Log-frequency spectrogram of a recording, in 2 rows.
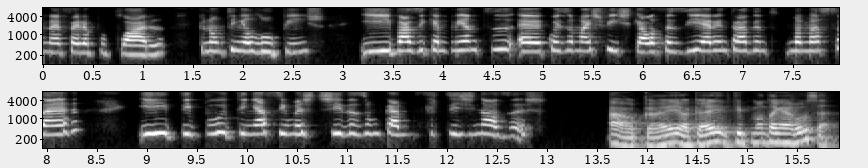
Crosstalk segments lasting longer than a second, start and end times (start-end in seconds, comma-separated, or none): none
